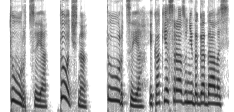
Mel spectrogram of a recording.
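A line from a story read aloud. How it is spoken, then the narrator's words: Exclaimed. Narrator (Russian): воскликнула я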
